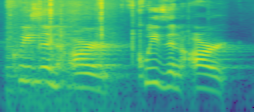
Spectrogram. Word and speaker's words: Cuisinart: Cuisinart, yeah, that's how you say that. We pronounce it Cuisinart for some reason, or we have for too long, so we're trying to correct it.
